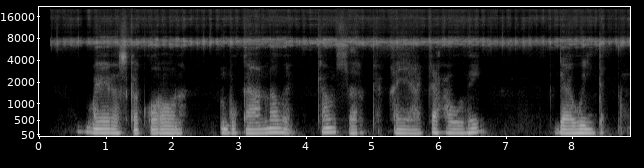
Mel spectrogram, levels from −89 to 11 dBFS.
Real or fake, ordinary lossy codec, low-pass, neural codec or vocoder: fake; none; none; codec, 44.1 kHz, 2.6 kbps, SNAC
